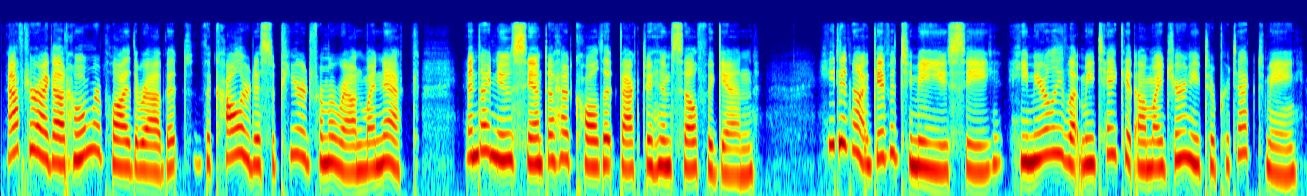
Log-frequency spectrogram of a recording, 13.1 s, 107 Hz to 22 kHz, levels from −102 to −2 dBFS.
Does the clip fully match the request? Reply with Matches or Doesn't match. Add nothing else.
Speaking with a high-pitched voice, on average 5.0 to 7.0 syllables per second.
Matches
